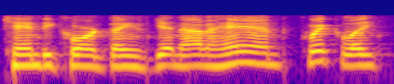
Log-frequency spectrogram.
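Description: A man's voice: fairly high pitch, fairly even intonation, fast talker, very noisy. A man co-hosting a comedic radio show, chatting with frequent laughs and mock outrage. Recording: phone-like radio audio.

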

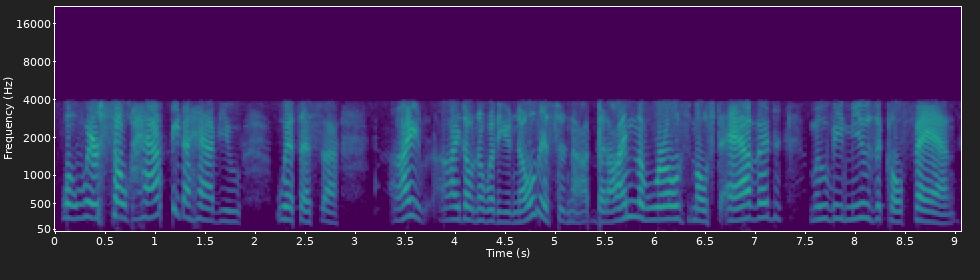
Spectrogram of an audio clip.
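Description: A man hosting a radio interview show, enthusiastic and warm-hearted in his praise, often stumbling and restarting his questions. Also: medium pitch, moderate pace, no echo. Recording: tinny lo-fi line.

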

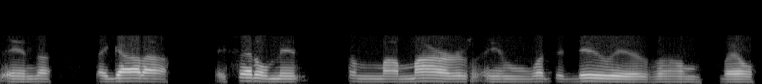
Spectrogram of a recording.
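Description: A man from Kentucky phoning in to a radio show, chatting casually and jokingly in a halting, deadpan way. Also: medium pitch, clean tone, no echo. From Kentucky, United States. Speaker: phone-in caller. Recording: narrow telephone line.

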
